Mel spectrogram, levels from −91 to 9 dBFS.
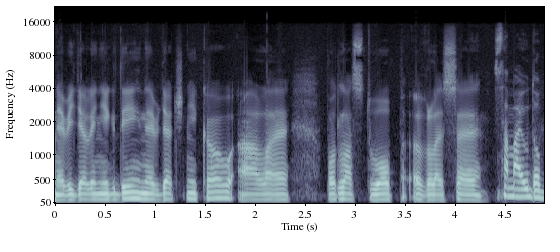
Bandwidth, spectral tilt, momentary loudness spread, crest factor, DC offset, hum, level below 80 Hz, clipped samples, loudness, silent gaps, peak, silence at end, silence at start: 15 kHz; -6.5 dB/octave; 4 LU; 14 dB; under 0.1%; none; -56 dBFS; under 0.1%; -16 LUFS; none; -2 dBFS; 0 s; 0 s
